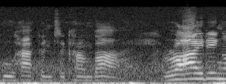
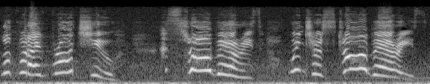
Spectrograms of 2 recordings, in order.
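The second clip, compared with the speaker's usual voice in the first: much higher, bright shout of joy; excited girl; 11 semitones higher, 3 dB louder than usual. A narrator's reading. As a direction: burst in thrilled with the gift.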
